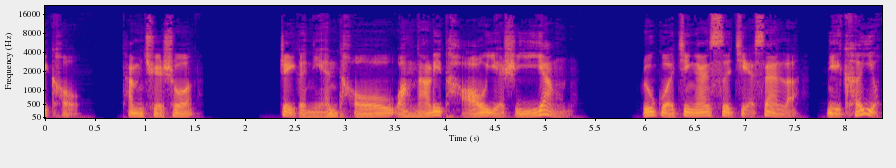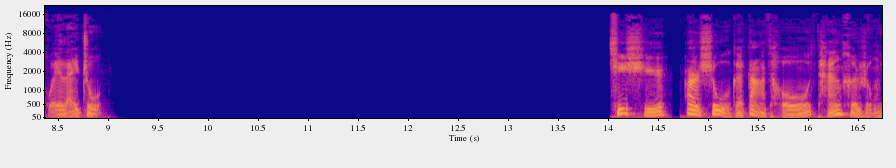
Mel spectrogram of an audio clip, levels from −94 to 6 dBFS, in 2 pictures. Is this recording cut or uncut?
uncut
